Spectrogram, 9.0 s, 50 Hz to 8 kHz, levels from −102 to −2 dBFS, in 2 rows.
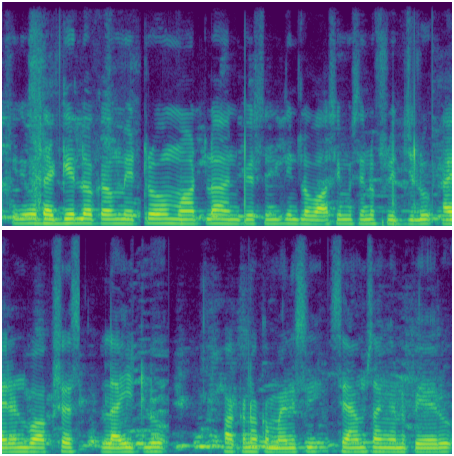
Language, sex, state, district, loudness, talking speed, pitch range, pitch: Telugu, male, Andhra Pradesh, Krishna, -18 LUFS, 175 wpm, 145-155 Hz, 150 Hz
